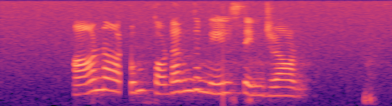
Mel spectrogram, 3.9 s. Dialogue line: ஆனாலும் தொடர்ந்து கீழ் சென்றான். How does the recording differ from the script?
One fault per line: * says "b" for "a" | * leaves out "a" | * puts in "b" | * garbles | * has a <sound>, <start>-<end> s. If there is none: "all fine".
* has a dropout, 1.2-1.3 s
* says "மேல்" for "கீழ்"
